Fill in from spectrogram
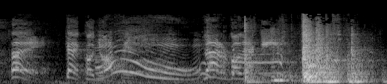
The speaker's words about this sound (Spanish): Le cierran la puerta.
